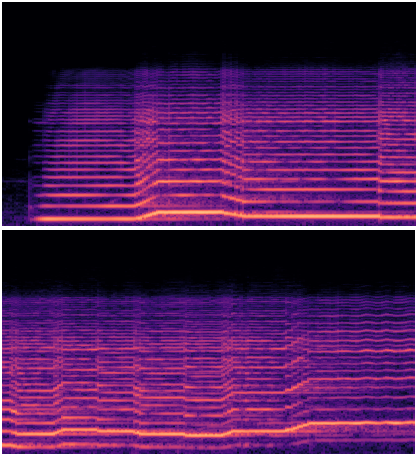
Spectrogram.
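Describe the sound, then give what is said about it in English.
Ebow-driven electric guitar sustaining one unbroken, harmonically rich tone, the Ebow held stationary while the driven string is played with the left hand, its pitch sliding and stepping between notes without any picked attacks, heard alone at a steady loud level for about eight seconds. “The Ebow keeps the string vibrating under your fingers, so you don't have to pick each note.”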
